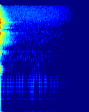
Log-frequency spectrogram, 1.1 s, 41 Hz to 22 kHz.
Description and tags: Drumsticks [Pro Mark L.A. Special 5BN (hickory)] №3.
Samples of these different types of hickory drumsticks was recorded with Reaper and M-Audio FireWire 410 sound card.
All these sounds was picked-upped by AKG D5 microphone.
1. Pro Mark L.A. Special DC (March sticks);
2. Pro Mark L.A. Special 5A (hickory);
3. Lutner Woodtip 7B (hickory);
4. Pro Mark L.A. Special 5B (hickory);
5. Lutner Rock N (hickory);
6. Lutner 2BN (hickory);
7. Pro Mark L.A. Special 5BN (hickory);
8. Pro Mark L.A. Special 2BN (hickory);
9. Pro Mark L.A. Special 2B (hickory);
10. Lutner 5A (hickory).
2B, 2BN, 5A, 7B, A, blocks, clicks, DC, drum, drumsticks, hickory, L, Lutner, March, Mark, metronome, nylon, Pro, Pro-Mark, ProMark, RockN, samples, Special, sticks, tips, wood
